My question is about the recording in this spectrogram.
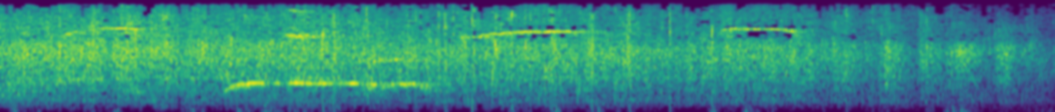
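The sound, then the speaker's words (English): Steady, dense applause from a crowd after a man's testimony about serving God, loud and sustained for about ten seconds with a few faint whistles or cheers rising above it before it gradually thins out. “Yeah, let's give them a clap, man.”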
